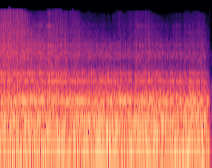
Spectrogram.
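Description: News channel ident sting: a dense, steady swell of music and effects, with several held tones over a heavy low rumble.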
